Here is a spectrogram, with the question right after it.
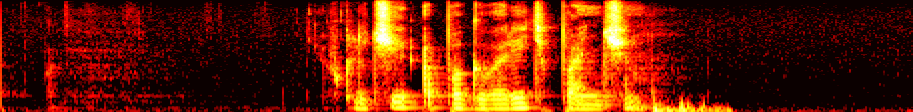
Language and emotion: Russian, neutral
